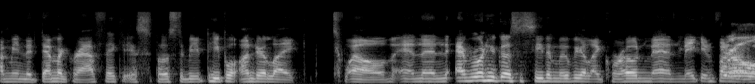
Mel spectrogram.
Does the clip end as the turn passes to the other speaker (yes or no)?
yes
